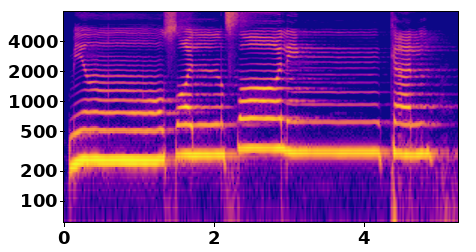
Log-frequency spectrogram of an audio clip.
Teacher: Cara bacanya tanwin disamarkan ke kaf disertai dengung dan dengungnya banyak karena kaf makhrajnya jauh dari nun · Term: ikhfa hakiki ab'ad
